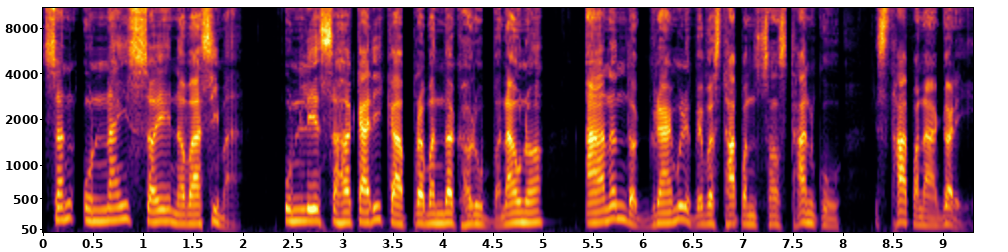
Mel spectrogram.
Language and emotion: Nepali, neutral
